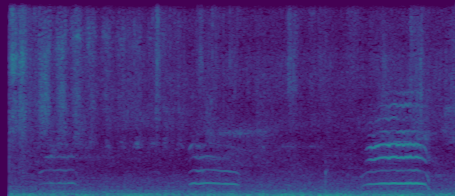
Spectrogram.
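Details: Kitten or cat meowing while being fed chicken canned food; three clear tonal meows with harmonics, the last longest and slightly falling at the end, over steady low rumbling background noise.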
